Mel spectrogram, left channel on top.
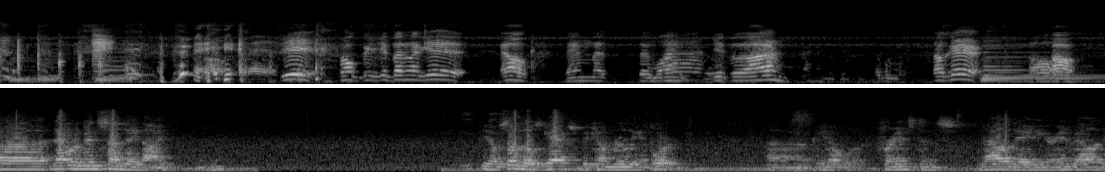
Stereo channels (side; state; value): both; different; correlation 0.00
